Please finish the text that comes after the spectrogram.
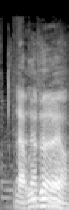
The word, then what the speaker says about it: La Rumeur: And then there's actually a group in France called, I never pronounce it properly, but it's The Rumor, Les Rumeurs. La Rumeur.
